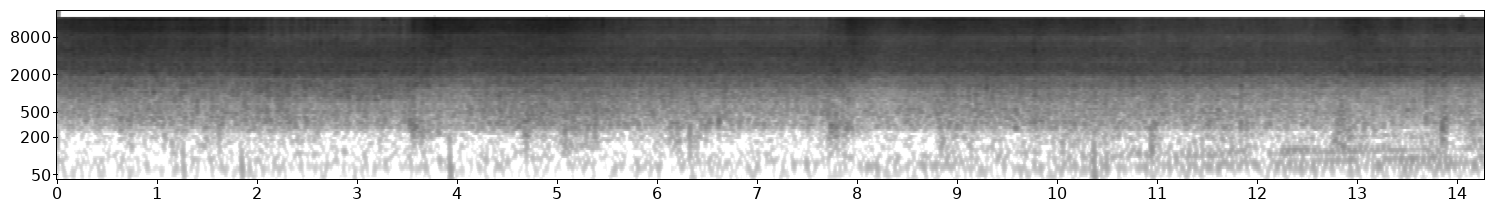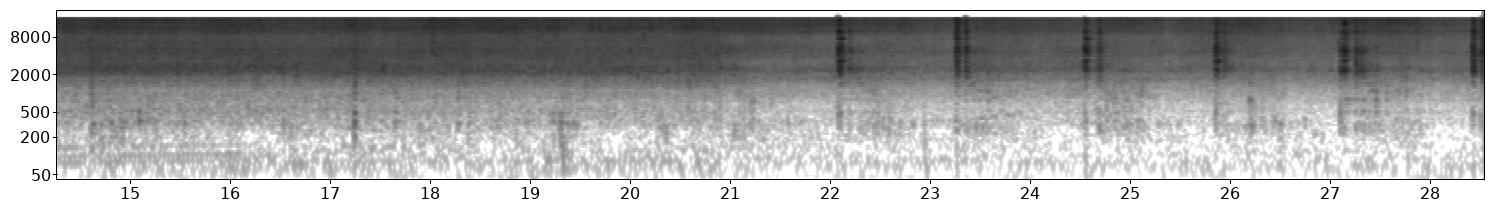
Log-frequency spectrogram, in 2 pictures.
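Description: Peeled whole potatoes frying in hot oil in a large iron kadai: a loud, steady sizzle that eases a little in the last third. Near the end a metal spatula knocks against the wok about once every second and a bit as it turns the potatoes.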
